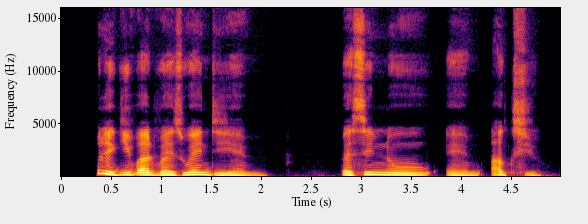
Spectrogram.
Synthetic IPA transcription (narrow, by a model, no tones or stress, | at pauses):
ɔdeɡivadvaɪs̬wɛ̃ndiɛm | pɛsĩnːoɛmak̚sju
